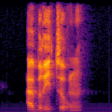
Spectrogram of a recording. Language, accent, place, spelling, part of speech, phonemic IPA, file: French, France, Lyon, abriteront, verb, /a.bʁi.tʁɔ̃/, LL-Q150 (fra)-abriteront.wav
- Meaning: third-person plural future of abriter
